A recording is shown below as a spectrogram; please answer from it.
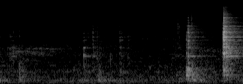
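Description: A few faint ticks of a ceramic plate and fried taro slices being slid off it into a steel pot of simmering gravy, with a sharper click near the end.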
